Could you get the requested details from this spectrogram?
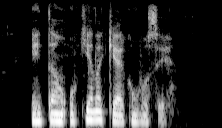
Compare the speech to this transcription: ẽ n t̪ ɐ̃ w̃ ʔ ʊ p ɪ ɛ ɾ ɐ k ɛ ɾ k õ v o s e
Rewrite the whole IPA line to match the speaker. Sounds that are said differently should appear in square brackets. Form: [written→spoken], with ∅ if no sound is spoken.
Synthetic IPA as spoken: ẽ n t̪ ɐ̃ w̃ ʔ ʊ [p→k] ɪ ɛ [ɾ→l] ɐ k ɛ ɾ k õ v o s e

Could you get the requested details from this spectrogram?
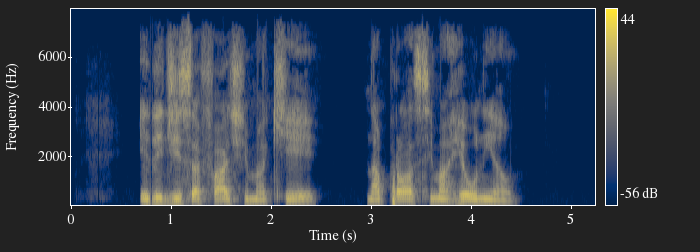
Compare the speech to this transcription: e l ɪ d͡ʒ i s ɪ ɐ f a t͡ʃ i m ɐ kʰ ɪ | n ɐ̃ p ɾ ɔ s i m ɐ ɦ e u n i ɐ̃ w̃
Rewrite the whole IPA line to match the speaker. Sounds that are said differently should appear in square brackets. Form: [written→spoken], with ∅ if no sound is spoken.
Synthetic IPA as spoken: e l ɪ d͡ʒ i s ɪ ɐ f a t͡ʃ i m ɐ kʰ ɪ | n [ɐ̃→ɐ] p ɾ ɔ s i m ɐ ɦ e u n i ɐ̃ w̃

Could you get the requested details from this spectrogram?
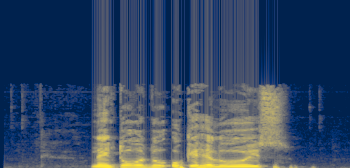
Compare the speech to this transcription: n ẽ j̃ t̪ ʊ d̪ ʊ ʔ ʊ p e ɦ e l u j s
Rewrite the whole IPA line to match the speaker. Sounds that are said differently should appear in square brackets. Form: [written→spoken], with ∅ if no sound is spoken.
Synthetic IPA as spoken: n ẽ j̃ t̪ [ʊ→u] d̪ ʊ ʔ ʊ [p→k] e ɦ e l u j s

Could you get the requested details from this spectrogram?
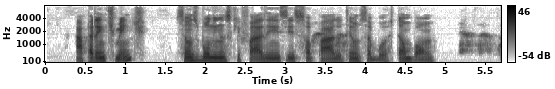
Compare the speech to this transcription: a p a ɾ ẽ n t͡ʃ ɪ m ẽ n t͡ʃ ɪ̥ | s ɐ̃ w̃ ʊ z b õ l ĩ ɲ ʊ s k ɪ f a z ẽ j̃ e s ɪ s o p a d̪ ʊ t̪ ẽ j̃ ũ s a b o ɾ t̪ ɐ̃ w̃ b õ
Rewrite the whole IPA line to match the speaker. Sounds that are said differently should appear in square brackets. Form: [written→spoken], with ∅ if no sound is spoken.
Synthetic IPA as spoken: a p a ɾ ẽ n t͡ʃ ɪ m ẽ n t͡ʃ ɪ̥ | s ɐ̃ w̃ ʊ z b [õ→o] l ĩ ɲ ʊ s k ɪ f a z ẽ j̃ e s ɪ s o p a d̪ ʊ t̪ ẽ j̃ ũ s a b o ɾ t̪ ɐ̃ w̃ b õ

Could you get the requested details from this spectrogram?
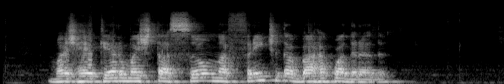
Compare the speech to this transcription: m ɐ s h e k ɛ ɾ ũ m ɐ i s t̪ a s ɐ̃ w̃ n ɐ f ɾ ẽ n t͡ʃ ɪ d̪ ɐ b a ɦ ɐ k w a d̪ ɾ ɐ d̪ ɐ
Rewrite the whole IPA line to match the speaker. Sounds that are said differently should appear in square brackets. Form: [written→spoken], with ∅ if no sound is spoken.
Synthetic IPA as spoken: m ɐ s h e k ɛ ɾ ũ m ɐ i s t̪ a s ɐ̃ w̃ n ɐ f ɾ ẽ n t͡ʃ ɪ d̪ ɐ b a ɦ ɐ k w a d̪ ɾ [ɐ→a] d̪ ɐ

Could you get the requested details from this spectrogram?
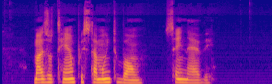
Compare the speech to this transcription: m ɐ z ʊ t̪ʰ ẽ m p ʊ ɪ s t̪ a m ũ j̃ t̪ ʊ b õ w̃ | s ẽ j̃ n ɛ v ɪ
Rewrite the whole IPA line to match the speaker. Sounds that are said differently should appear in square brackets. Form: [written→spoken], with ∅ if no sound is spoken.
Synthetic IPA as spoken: m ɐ z ʊ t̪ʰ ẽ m p ʊ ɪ s t̪ a m ũ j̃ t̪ ʊ b õ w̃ | s ẽ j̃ n ɛ v ɪ

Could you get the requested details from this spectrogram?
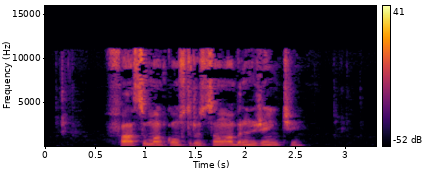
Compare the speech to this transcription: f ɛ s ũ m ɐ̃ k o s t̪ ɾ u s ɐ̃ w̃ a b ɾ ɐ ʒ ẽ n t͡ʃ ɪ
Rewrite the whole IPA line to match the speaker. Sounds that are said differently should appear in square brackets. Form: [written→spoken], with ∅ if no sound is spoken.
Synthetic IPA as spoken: f [ɛ→a] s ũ m [ɐ̃→ɐ] k [o→õ] s t̪ ɾ u s ɐ̃ w̃ a b ɾ [ɐ→ɐ̃] ʒ ẽ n t͡ʃ ɪ

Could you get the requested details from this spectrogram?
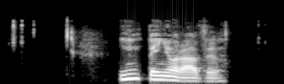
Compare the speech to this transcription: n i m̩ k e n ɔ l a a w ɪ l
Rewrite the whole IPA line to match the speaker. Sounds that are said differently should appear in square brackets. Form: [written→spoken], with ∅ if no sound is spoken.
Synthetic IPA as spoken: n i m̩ [k→p] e [n→ɲ] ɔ [l→ɾ] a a [w→v] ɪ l

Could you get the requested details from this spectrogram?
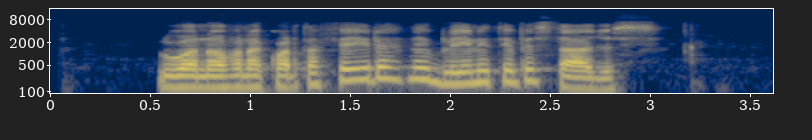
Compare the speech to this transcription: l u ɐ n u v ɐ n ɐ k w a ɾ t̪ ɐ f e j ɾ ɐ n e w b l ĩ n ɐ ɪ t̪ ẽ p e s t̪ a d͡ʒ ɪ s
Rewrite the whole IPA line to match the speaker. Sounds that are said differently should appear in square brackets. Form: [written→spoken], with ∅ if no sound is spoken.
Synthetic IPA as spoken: l u ɐ n [u→ɔ] v ɐ n ɐ k w a ɾ t̪ ɐ f e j ɾ ɐ n e [w→∅] b l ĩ n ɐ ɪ t̪ ẽ p e s t̪ a d͡ʒ ɪ s

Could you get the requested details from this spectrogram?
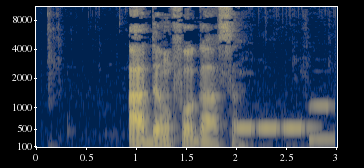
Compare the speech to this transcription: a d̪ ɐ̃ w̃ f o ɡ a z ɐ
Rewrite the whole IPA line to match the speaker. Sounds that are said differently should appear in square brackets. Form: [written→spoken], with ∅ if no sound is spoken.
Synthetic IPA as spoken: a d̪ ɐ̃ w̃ f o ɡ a [z→s] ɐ

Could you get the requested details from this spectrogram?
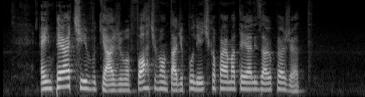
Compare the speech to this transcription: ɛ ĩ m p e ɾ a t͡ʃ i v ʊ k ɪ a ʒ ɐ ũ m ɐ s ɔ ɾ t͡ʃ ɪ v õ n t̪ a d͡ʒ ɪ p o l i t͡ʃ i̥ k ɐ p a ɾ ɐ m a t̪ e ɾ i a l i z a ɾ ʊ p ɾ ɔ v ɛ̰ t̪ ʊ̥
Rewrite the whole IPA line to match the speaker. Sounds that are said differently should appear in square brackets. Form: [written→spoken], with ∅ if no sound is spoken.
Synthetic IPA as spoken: ɛ ĩ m p e ɾ a t͡ʃ i v ʊ k ɪ a ʒ ɐ ũ m ɐ [s→f] ɔ ɾ t͡ʃ ɪ v õ n t̪ a d͡ʒ ɪ p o l i t͡ʃ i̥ k ɐ p a ɾ ɐ m a t̪ e ɾ i a l i z a ɾ ʊ p ɾ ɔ [v→ʒ] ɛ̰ t̪ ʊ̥

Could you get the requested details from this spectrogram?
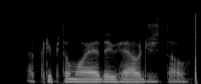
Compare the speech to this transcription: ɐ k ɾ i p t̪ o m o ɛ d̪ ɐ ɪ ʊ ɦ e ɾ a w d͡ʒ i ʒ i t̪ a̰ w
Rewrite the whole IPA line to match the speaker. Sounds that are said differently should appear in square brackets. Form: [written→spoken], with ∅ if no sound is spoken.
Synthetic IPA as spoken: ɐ k ɾ i p t̪ o m o ɛ d̪ ɐ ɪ ʊ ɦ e [ɾ→∅] a w d͡ʒ i ʒ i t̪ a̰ w

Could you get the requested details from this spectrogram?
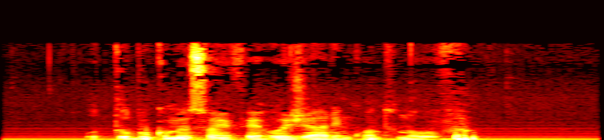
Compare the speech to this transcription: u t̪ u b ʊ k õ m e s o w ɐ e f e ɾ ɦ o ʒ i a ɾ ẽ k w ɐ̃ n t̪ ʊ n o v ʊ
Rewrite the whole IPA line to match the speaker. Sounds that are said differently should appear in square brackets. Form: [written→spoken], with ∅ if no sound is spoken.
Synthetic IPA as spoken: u t̪ u b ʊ k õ m e s o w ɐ [e→ẽ] f e [ɾ→∅] ɦ o ʒ i a ɾ ẽ k w ɐ̃ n t̪ ʊ n o v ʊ

